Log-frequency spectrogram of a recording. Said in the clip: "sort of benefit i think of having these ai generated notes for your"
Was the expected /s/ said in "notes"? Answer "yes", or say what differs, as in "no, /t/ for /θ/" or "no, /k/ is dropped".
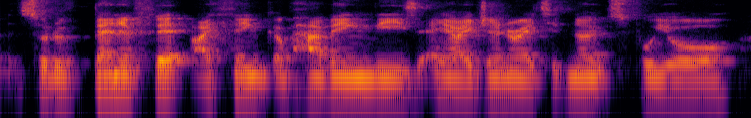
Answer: yes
